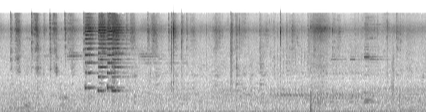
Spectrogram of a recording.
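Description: A vehicle horn honks twice in quick succession about two seconds in, a short toot then a longer one, over a steady low street hum with scattered clicks and clatter.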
